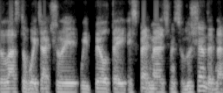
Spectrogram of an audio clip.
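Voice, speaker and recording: In a Mexican accent, a man talks very fast at a fairly low pitch with a bright, sharp tone, the sound dry and close with no echo on a very clean recording with a silent background. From Mexico, Monterrey. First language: Spanish. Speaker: startup founder and CEO. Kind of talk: interview.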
